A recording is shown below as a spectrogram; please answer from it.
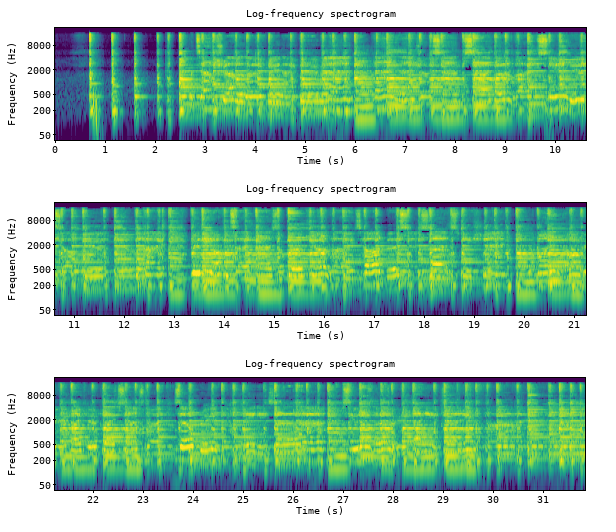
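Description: Acoustic guitar being strummed. A few separate strums come first, then a steady chord-strumming song from about two and a half seconds in.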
